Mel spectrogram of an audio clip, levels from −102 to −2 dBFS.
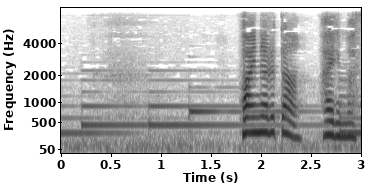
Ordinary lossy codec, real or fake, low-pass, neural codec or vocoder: none; real; 7.2 kHz; none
